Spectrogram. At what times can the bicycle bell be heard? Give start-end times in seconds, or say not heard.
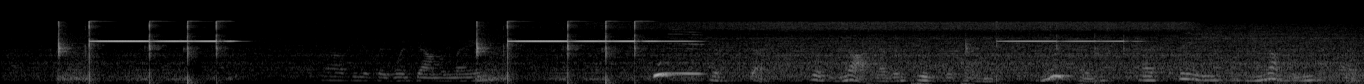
0.6-2.4, 4.8-7.0, 9.7-11.2.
